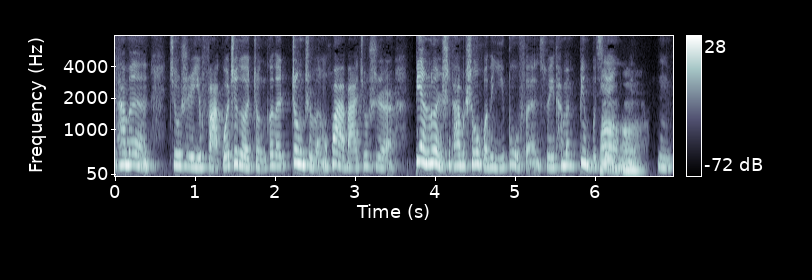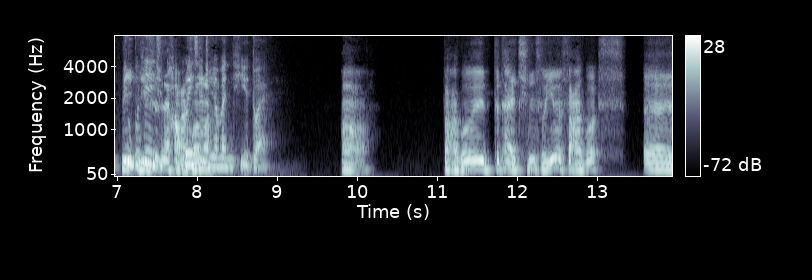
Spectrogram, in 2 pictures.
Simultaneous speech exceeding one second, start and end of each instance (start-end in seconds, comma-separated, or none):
6.0-8.3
